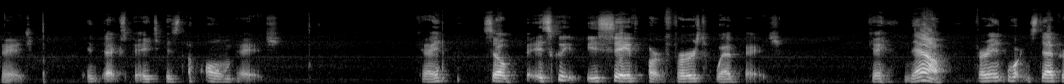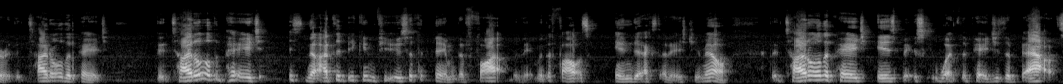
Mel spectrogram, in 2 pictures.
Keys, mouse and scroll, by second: 0.0-0.7 typing, 4.2 click, 11.2 click.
